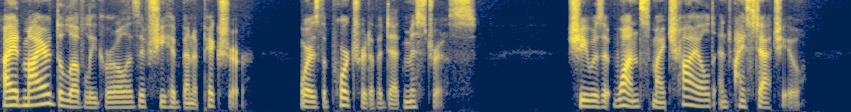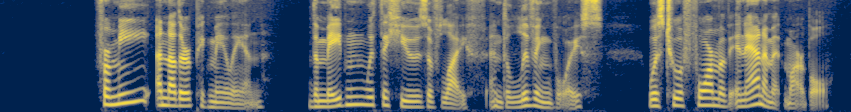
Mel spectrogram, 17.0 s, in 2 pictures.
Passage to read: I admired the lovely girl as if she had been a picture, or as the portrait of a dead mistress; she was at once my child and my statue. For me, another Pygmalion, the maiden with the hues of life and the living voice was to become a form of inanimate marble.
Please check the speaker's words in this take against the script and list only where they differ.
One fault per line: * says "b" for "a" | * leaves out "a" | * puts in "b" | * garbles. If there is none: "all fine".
* leaves out "become"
